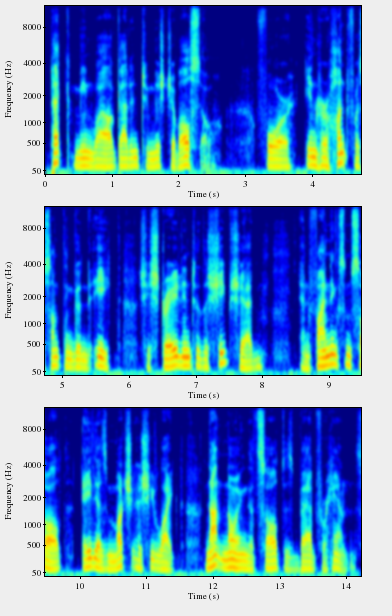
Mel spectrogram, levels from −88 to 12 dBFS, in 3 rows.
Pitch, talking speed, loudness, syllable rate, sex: 110 Hz, 165 wpm, -21 LUFS, 4.4 syllables/s, male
